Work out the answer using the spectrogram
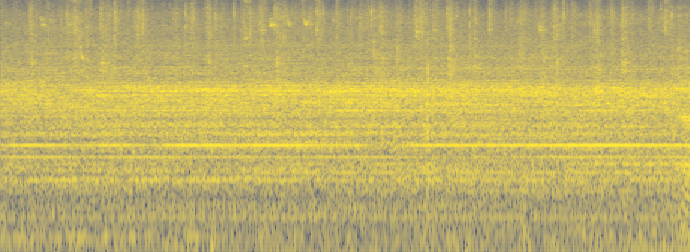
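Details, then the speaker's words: Model train layout: thin, steady high squeal over the low rolling rumble from dry passenger car wheels needing oil. "I apologize if you can hear the squeaking right now. Those are terrible."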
